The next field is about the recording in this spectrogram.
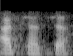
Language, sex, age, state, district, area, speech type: Bengali, female, 30-45, West Bengal, Kolkata, urban, conversation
